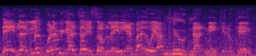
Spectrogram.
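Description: Man voicing a high-pitched whiny puppet dude. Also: fast, far from the mic, background noise, close to an everyday voice. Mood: cocky, hawking. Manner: whiny, defensive, slangy street-hawker patter. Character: insecure naked beach fortune-teller puppet dude, male. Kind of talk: puppet comedy sketch.

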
